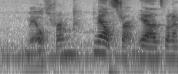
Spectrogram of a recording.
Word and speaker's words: Maelstrom: to cast and I don't know how to pronounce this mail storm Maelstrom Maelstrom yeah that's what I meant okay storm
